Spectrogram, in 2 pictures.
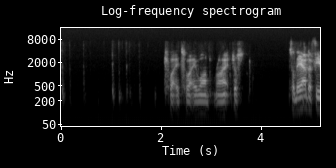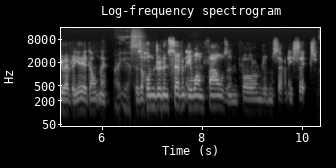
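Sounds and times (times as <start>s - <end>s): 
typing on a computer keyboard: 0.0s - 1.7s
speech: 2.2s - 3.8s, 4.6s - 10.3s.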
